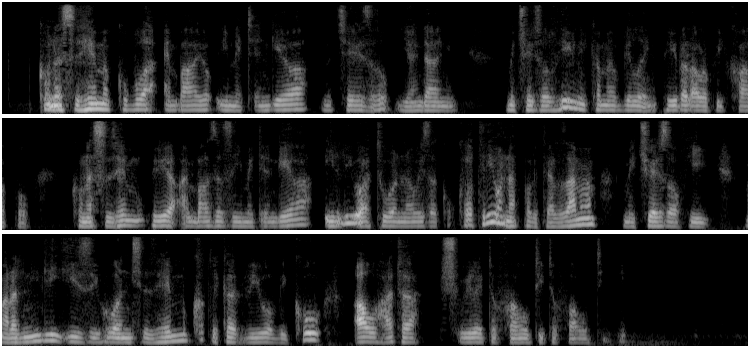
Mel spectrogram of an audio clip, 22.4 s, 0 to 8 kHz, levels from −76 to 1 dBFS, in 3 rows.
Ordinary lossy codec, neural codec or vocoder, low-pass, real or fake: MP3, 32 kbps; codec, 16 kHz in and 24 kHz out, 0.4 kbps, LongCat-Audio-Codec, fine tuned four codebook decoder; 7.2 kHz; fake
